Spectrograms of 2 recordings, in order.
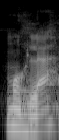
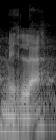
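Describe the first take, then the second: First: The vowel after the m is u. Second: The vowel after the m is i. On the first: "bidhammil mim" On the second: "atau dibaca mihlah juga boleh"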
